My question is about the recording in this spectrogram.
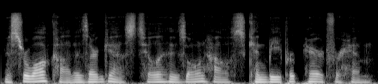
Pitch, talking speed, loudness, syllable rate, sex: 110 Hz, 220 wpm, -18 LUFS, 4.8 syllables/s, male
